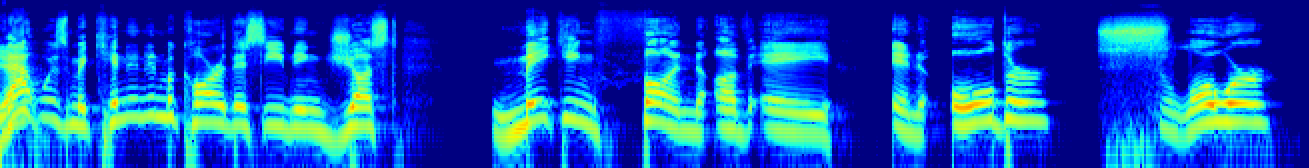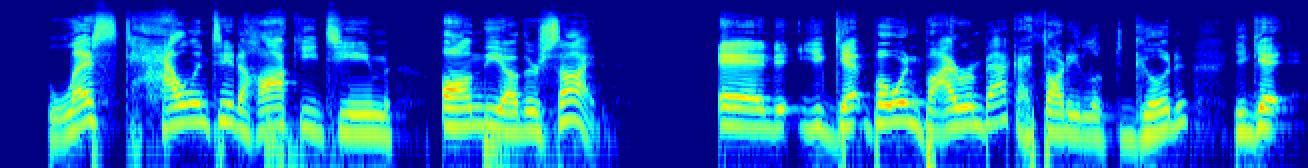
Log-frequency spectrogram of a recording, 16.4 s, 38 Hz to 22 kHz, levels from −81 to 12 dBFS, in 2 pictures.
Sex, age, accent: male, 20-39, American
